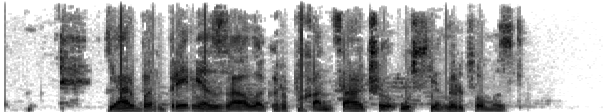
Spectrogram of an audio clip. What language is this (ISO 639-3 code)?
abk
